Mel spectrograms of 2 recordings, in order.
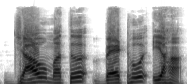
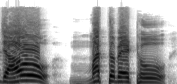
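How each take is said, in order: First: The pause comes after 'mat'. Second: The pause comes after 'jao'.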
